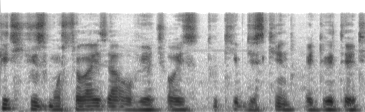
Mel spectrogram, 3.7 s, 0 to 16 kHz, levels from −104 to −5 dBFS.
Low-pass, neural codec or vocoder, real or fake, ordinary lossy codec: 9.9 kHz; vocoder, 22.05 kHz, 80 mel bands, WaveNeXt; fake; none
